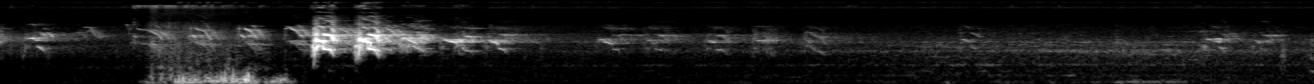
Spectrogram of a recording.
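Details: Indian ringneck parrots looking for seeds give a cluster of harsh chattering squawks after a low thump, then softer scattered calls fading into quiet background.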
